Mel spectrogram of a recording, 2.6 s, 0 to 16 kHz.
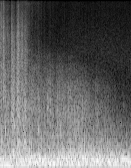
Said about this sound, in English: dropped its payload above Frenchman Flat. And the device detonated at a height of 1,435 feet above the target.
